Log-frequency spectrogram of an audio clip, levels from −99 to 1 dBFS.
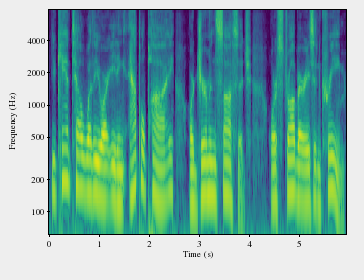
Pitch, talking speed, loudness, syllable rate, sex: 135 Hz, 160 wpm, -16 LUFS, 4.8 syllables/s, male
